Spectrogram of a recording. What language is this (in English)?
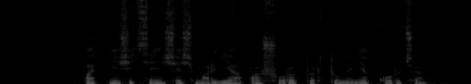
Chuvash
